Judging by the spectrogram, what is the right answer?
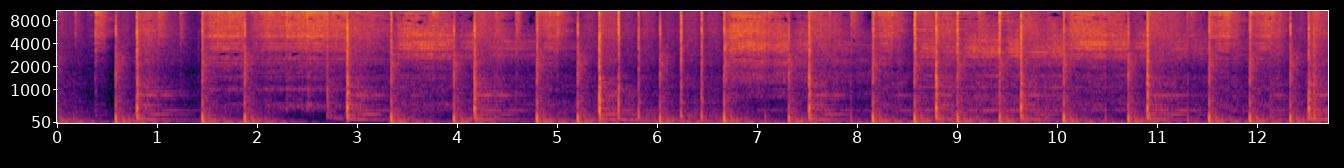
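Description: Drum kit with a clear acrylic bass drum played in a groove: bass drum, snare and cymbals struck in quick succession. It is picked up through the Yamaha EAD10's built-in microphone.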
